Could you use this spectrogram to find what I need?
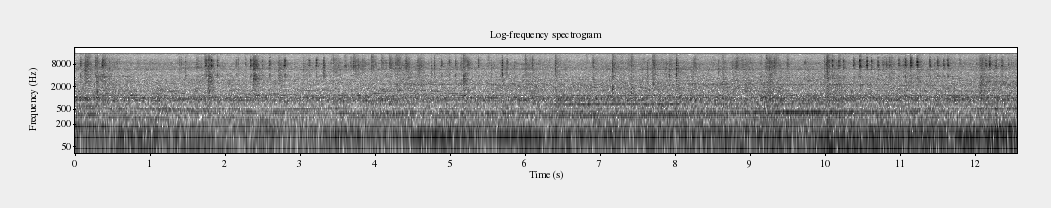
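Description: A bus engine rumbles low and steady while driving.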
